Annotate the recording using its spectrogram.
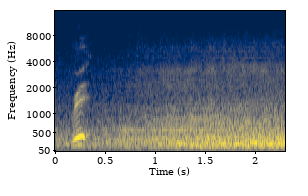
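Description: A pack of NASCAR Craftsman Truck Series race trucks' V8 engines running at racing speed as a steady drone that grows gradually louder, heard through a TV broadcast.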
